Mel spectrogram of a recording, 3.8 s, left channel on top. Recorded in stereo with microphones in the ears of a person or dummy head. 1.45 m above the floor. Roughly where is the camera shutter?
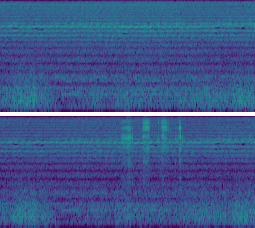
Right.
